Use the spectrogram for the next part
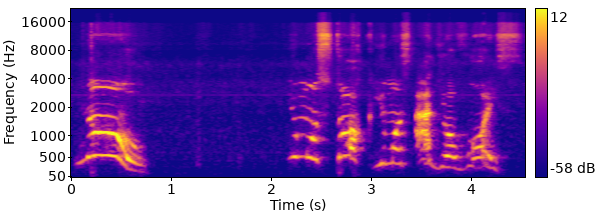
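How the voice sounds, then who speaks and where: Her voice is very high and a little bright, swinging widely in pitch while she talks extremely slowly. A Nigerian woman abroad, she hosts her own channel of solo political commentary, passionately shifting between English and Pidgin, all on poor-quality audio.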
